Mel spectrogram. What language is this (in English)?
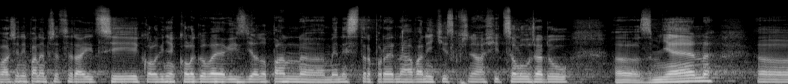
Czech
